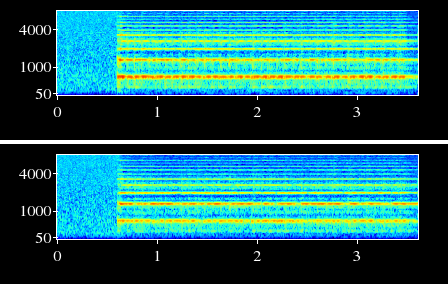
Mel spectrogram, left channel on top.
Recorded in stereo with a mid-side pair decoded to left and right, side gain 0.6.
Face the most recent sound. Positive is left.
turn(degrees=70)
